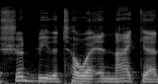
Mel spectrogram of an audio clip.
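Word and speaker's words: Inika: the toe and i i still say to nika because that's the way the commercial said it it's like new but bionicle presents toe and nike eat set sold separately but then the official pronunciation is anika and then it gets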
